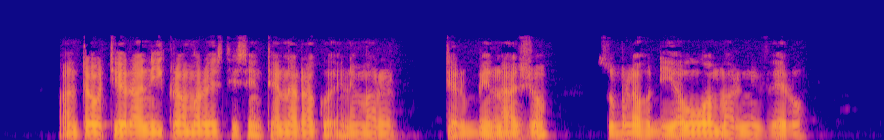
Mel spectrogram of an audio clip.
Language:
Esperanto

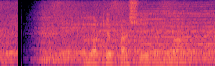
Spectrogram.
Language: Bangla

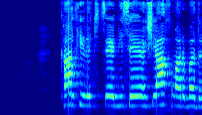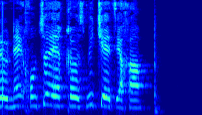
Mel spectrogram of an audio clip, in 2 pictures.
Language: Bats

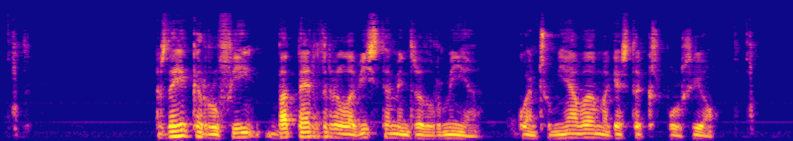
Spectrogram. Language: Catalan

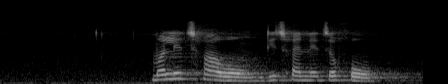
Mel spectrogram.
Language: Tswana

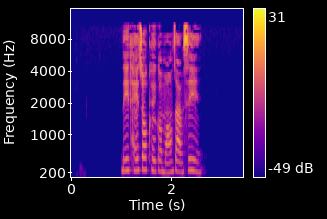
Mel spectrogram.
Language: Cantonese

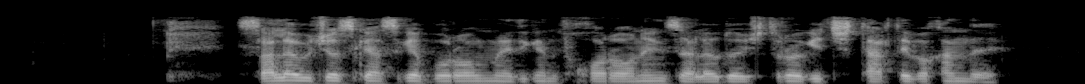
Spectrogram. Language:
Uzbek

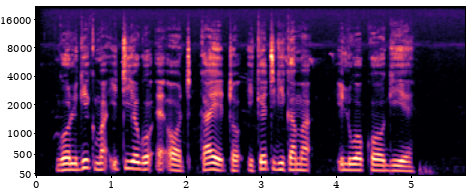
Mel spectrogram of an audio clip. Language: Luo (Kenya and Tanzania)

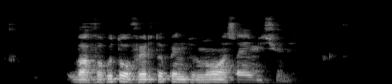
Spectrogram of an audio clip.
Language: Romanian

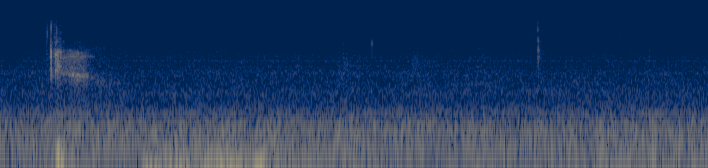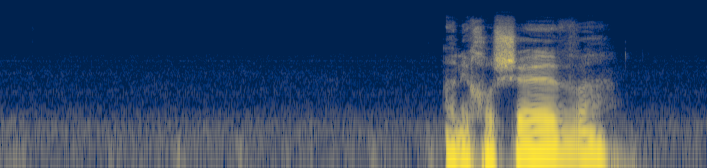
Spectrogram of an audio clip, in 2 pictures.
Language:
Hebrew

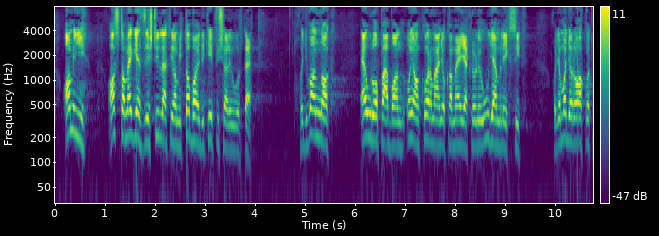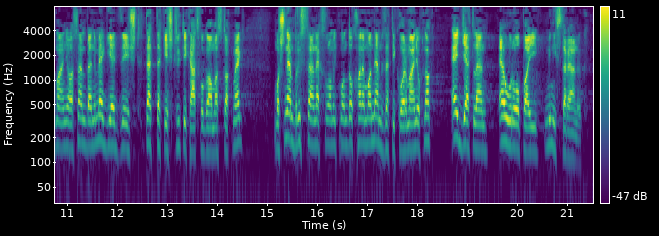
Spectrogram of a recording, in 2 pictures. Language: Hungarian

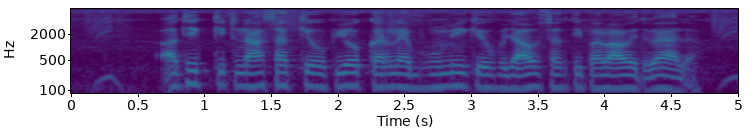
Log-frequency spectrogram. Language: Maithili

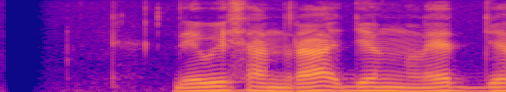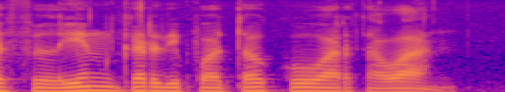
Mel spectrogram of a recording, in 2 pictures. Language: Sundanese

